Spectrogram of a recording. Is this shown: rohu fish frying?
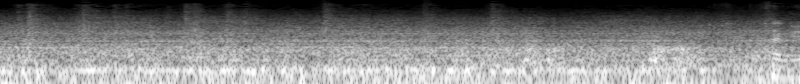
no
